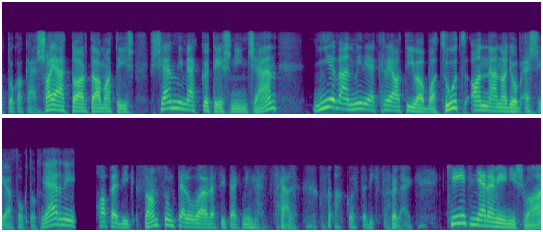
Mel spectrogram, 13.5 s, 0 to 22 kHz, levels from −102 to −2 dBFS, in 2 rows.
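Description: A speech recording carried over a phone call. At 7.64 s, right after "annál nagyobb eséllyel fogtok", there is a handover gap. The call switched networks and no speech frames arrived during the move. The sound drops out fast and stays silent for 280 ms, until 7.92 s. Whatever was said in that span is gone. From 7.92 s to the end, the call shows a fallback to narrowband. Everything above 4 kHz disappears. The speech turns duller and rougher. This points to a change from the AMR wideband (HD Voice) codec to narrowband AMR, which fits a drop to about 7.4 kbit/s. Before the switch, the wideband coding carries the speech clearly, with at most faint codec damage.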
